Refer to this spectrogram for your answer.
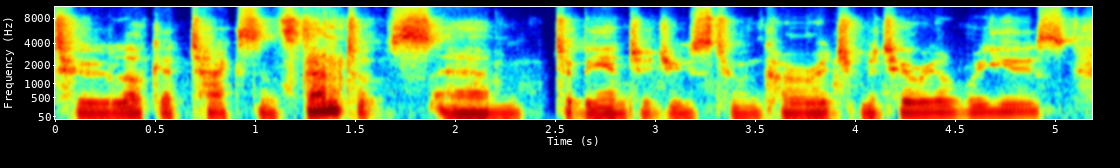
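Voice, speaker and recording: Recorded dry and close with no echo over a silent background, a man speaks somewhat breathily at a moderate pace and medium pitch. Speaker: conservation speaker. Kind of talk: conference presentation.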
